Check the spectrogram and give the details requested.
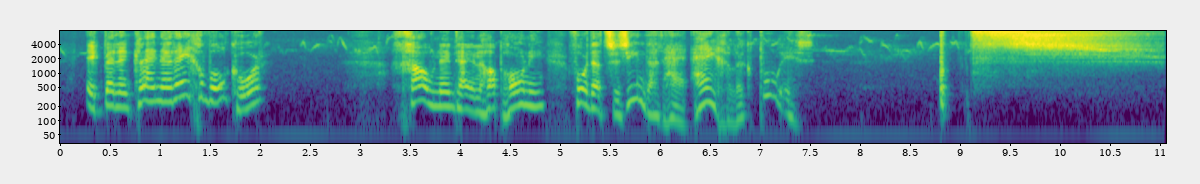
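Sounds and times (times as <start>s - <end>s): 
speech: 0.3s - 2.1s, 3.4s - 7.6s
air escaping from an untied balloon: 8.8s - 11.0s.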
